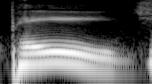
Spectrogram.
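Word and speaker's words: Page: Jimmy Poggy. – He's the guitarist for Jimmy Poggy? – No, Jimmy Poggy. Maybe I'm pronouncing it wrong. – Oh, Paige.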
